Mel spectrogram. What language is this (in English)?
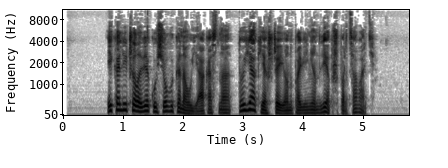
Belarusian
